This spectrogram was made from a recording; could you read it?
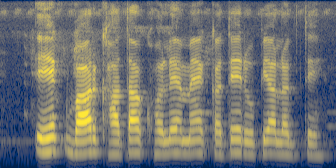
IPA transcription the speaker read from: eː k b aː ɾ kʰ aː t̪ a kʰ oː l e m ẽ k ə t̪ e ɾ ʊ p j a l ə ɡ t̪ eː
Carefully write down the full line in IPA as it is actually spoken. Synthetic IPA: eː k b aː ɾ kʰ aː t̪ a kʰ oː l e m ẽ k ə t̪ e ɾ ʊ p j a l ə ɡ t̪ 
